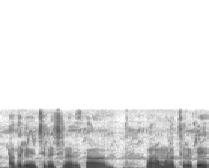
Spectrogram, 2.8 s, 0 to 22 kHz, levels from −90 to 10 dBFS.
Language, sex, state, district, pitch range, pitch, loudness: Tamil, male, Tamil Nadu, Nilgiris, 90-100 Hz, 95 Hz, -19 LUFS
